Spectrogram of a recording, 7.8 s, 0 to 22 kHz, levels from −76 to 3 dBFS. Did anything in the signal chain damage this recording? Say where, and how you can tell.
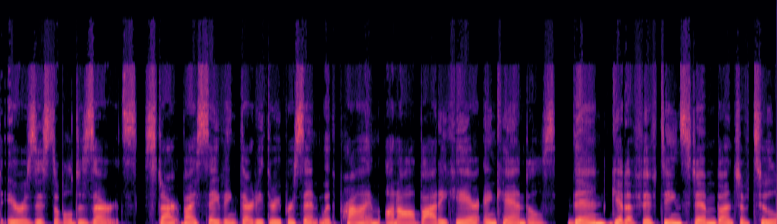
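No, nothing along the signal chain audibly damaged this speech recording, and the signal holds steady and intact throughout.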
